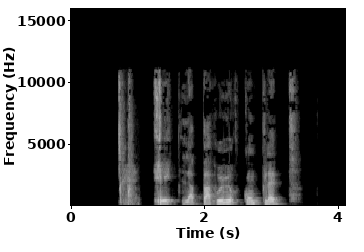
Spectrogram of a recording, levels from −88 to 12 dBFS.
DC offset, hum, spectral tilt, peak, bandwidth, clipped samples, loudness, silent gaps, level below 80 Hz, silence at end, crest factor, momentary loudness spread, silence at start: under 0.1%; none; -4.5 dB/octave; 0 dBFS; 11.5 kHz; under 0.1%; -16 LUFS; 1.06-1.22 s; -58 dBFS; 0.75 s; 18 dB; 16 LU; 0.7 s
